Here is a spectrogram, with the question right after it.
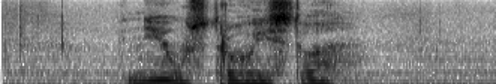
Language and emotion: Russian, sad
